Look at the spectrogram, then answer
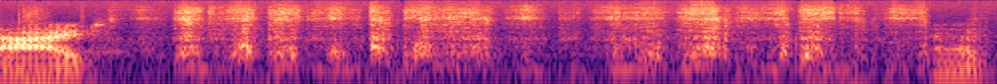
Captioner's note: pen Scraping On Canvas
